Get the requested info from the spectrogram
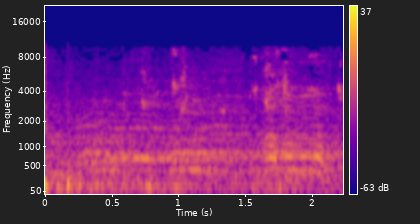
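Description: A basketball being dribbled on a hardwood court, a few dull thuds of the ball hitting the floor in the first second.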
